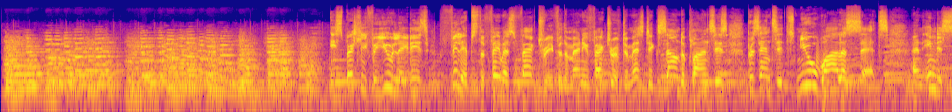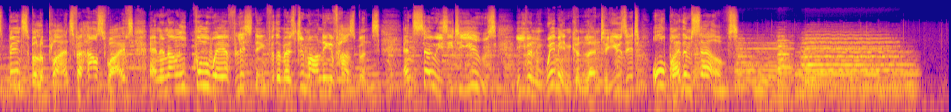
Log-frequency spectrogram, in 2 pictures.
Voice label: 1940s style; Philips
